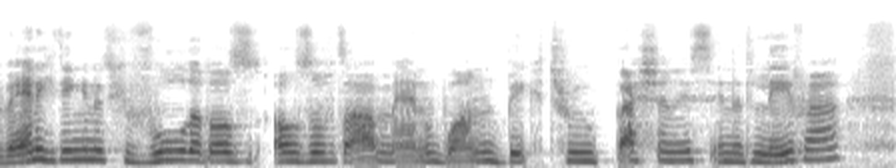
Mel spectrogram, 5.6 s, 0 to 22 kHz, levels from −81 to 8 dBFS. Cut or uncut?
cut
